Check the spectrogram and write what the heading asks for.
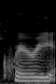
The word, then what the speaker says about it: Qri: mo goodell FS Qri it's pronounced query and quilt I think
